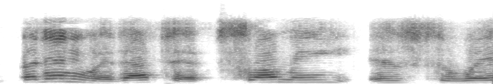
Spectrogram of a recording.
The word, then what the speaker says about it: Fromme: There are Fromme, I believe, is a Yiddish or German, I mean, a Jewish pronunciation without the E, and at least that's what I've been told.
